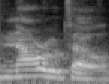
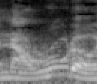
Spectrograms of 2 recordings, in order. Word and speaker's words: Naruto: call um yes Nar his name is Naruto but someone call think Naruto yeah narudo that's what people started calling him I'm like no that's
